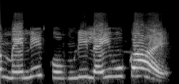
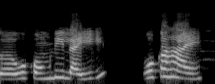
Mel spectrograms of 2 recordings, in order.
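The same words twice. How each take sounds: First: Husband yelling, rising to a shout at the end; mock angry shout at the wife. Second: Said in the usual way. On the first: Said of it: "चिल्ला के बोला". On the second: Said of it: "बीवी को पूछ रहा था".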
